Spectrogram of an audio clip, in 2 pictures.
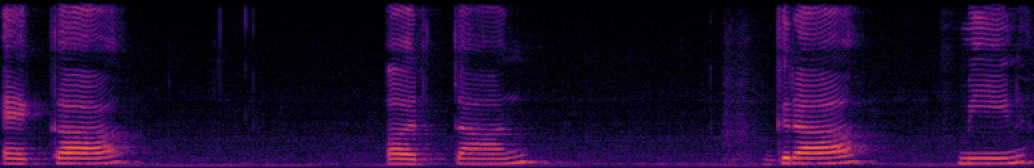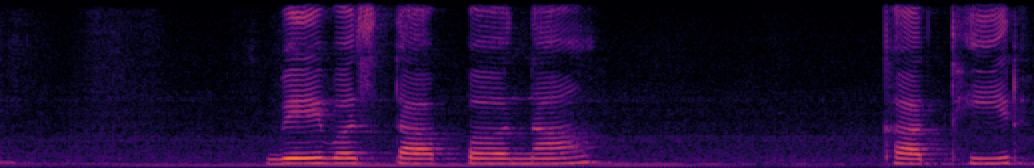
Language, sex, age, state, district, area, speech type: Goan Konkani, female, 30-45, Goa, Quepem, rural, read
